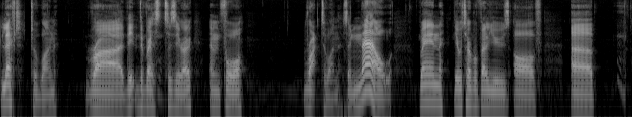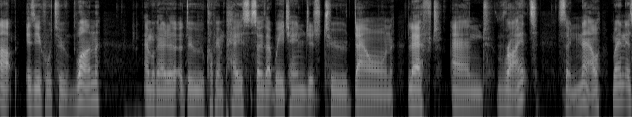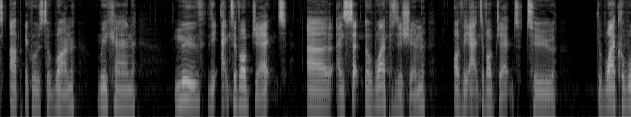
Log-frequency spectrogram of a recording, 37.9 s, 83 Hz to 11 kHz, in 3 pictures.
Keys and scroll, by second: 15.3 ctrl+c, 15.6 ctrl+v, 15.9 ctrl+v, 16.6 ctrl+v.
